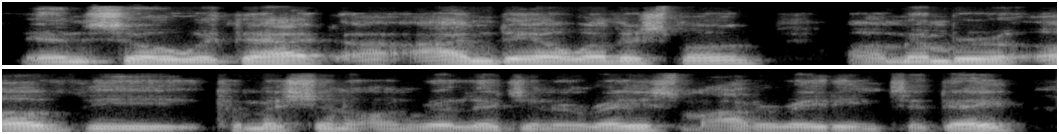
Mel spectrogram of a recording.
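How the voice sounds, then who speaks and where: A man moderating a webinar, speaking in a halting, measured way as he hosts without a script. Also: mid-range voice, fairly even intonation, mellow. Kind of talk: unscripted hosting.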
